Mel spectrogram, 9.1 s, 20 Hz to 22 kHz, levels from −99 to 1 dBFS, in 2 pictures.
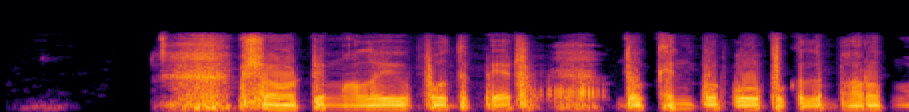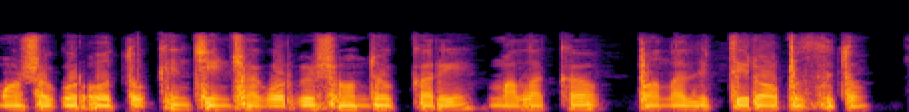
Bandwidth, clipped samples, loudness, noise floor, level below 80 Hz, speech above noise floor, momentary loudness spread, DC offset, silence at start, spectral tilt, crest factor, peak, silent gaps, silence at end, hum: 7.6 kHz; under 0.1%; -17 LUFS; -57 dBFS; -50 dBFS; 40 dB; 5 LU; under 0.1%; 0.8 s; -5.5 dB/octave; 16 dB; -2 dBFS; none; 0.2 s; none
